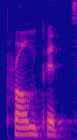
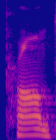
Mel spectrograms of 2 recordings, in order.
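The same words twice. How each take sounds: First: The p before the final t is pronounced. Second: The p before the final t is silent. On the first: The speaker calls it wrong. "بيقولوا prompt prompt حاجات غريبه" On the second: The speaker calls it right. "ال p silent"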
